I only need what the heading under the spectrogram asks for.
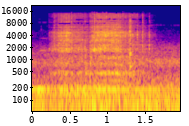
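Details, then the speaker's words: Traxxas LaTrax Rally RC car, new, on first test run: thin motor whir with dry, gritty scraping; a small rock stuck underneath grinding in the drivetrain. "oh think we got something stuck underneath it don't uh not sure if you can see it down in there we got a little tiny rock stuck in there"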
